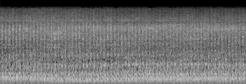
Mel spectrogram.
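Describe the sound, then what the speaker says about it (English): A Frontier OS18 portable sawmill engine runs loud and close while milling juniper, a steady, unbroken mid-pitched drone with a slight rapid pulsing and no talk over it. "Now you hear that engine?"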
